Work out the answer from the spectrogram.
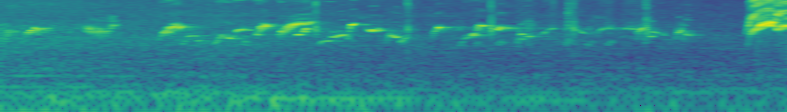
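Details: Caged four-year-old Khánh Hòa red-whiskered bulbul singing in the 'ché' style after a cool bath: a run of quick bright chirps and short whistled notes, closing with a louder harsh burst.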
